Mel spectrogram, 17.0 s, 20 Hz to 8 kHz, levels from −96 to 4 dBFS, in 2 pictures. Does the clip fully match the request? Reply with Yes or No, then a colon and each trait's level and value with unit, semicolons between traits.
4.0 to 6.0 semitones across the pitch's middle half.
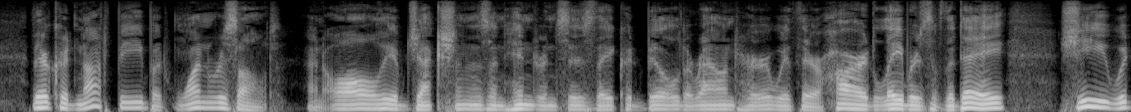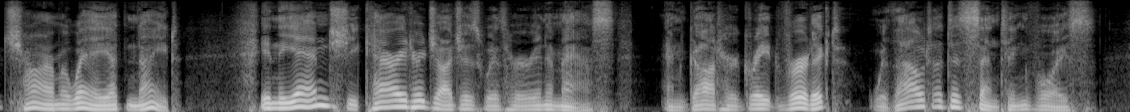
Yes: wide, 5.4 semitones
